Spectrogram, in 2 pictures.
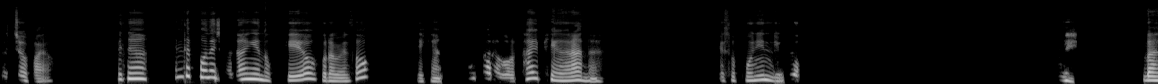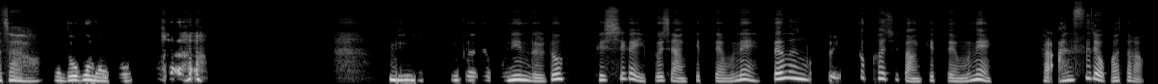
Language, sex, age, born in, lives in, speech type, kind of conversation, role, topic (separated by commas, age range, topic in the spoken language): Korean, female, 50-54, South Korea, United States, conversation, podcast, guest, 스마트폰 사용을 줄이거나 끊는 좋은 방법이 있을까요?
